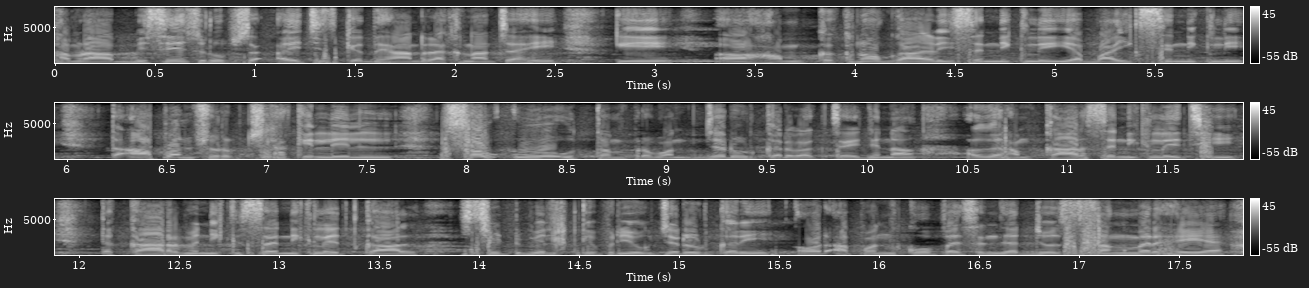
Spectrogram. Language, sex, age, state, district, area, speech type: Maithili, male, 18-30, Bihar, Purnia, urban, spontaneous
